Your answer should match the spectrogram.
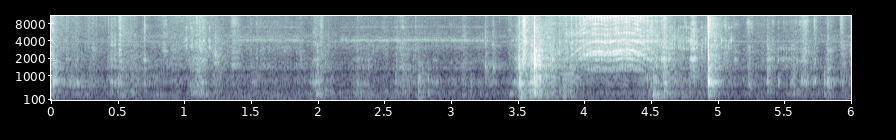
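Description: A small electric motor whirs briefly at a high pitch, about three and a half seconds in, for about a second, amid light clicks and knocks of hard plastic parts being handled.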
